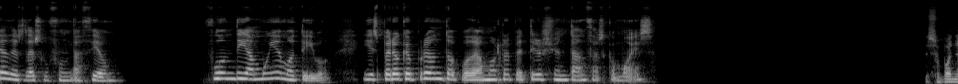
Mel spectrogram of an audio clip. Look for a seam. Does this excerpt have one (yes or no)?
no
